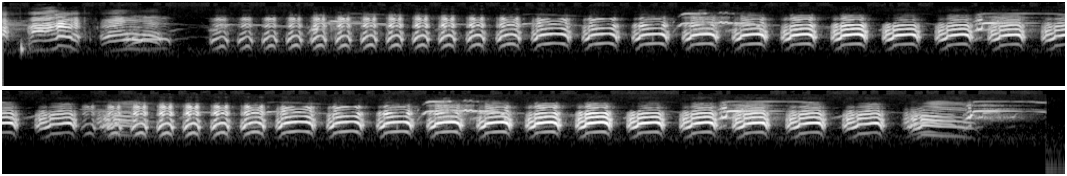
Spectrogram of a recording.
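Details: Kelp Gull, a common bird of Brazilian beaches, giving its laughing call: a fast run of harsh, nasal 'kyow' notes, about four per second, rising and falling in loudness over ten seconds.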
